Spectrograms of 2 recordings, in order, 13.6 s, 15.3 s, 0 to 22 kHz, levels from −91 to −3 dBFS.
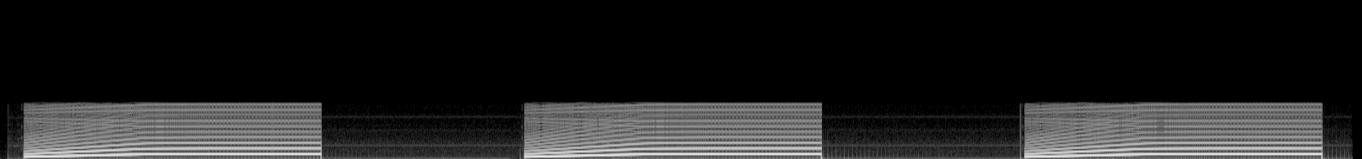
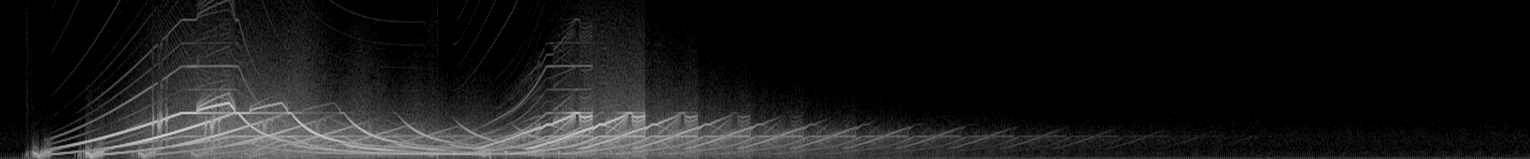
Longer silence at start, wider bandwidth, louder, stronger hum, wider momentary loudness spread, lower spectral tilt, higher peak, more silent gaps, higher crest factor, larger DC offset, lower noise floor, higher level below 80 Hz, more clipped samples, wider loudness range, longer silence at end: about the same, 0.25 s vs 0.3 s; second, 8 kHz vs over 20 kHz; first, -18 LUFS vs -25 LUFS; neither; second, 5 LU vs 21 LU; first, -1.5 dB/octave vs 2.5 dB/octave; about the same, -12 dBFS vs -14 dBFS; neither; second, 8 dB vs 18 dB; neither; second, -62 dBFS vs -72 dBFS; first, -62 dBFS vs -72 dBFS; neither; second, 5 LU vs 17 LU; second, 0.4 s vs 6.6 s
